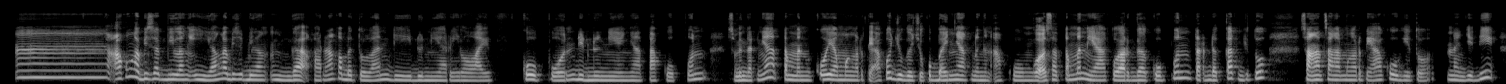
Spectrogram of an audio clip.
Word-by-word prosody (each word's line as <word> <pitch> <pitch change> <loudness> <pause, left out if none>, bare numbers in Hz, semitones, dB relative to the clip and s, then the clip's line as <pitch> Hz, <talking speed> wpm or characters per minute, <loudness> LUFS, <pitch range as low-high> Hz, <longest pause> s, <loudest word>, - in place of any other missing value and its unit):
Mmm, 325 0 -1
aku 360 0 +3
enggak 315 -6 +3
bisa 260 0 +1
bilang 225 -1 +1
"iya," 210 -1 0
enggak 260 - +3
bisa 235 - -2
bilang 210 -1 -1
"enggak." 205 -1 +1
Karena 215 +4 -1
kebetulan 215 -3 -2
di 200 -2 -3
dunia 190 0 -2
real 185 0 -4
life-ku 185 +5 -2
pun, 190 +3 -1
di 225 -3 +1
dunia 190 -1 -1
nyataku 185 -1 -4
pun, 250 +7 -4 0.2
sebenarnya 210 +12 0
temenku 200 0 +1
yang 210 -2 +3
mengerti 205 +1 -1
aku 280 - 0
juga 200 -5 0
cukup 195 +3 -2
banyak 210 +1 +2
dengan 195 -1 -2
aku, 190 +1 -6
enggak 185 - +7
usah 210 - -1
temen 260 +5 +2
ya, 195 -3 +3
keluargaku 195 0 +2
pun 290 +3 -3
terdekat 205 +3 +1
gitu, 290 +8 -2 0.3
sangat-sangat 215 -1 +6
mengerti 205 -2 -2
aku, 210 +3 0
gitu. 175 -3 -6 0.2
Nah 205 - -1
jadi, 205 +11 -1
210 Hz, 180 wpm, -25 LUFS, 195-230 Hz, 0.3 s, enggak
